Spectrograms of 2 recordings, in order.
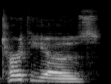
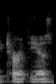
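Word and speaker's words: tercios: yeah no one no one's immortal but the tertheos and it doesn't look like it's supposed to be tortillas but this is apparently how you're supposed to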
